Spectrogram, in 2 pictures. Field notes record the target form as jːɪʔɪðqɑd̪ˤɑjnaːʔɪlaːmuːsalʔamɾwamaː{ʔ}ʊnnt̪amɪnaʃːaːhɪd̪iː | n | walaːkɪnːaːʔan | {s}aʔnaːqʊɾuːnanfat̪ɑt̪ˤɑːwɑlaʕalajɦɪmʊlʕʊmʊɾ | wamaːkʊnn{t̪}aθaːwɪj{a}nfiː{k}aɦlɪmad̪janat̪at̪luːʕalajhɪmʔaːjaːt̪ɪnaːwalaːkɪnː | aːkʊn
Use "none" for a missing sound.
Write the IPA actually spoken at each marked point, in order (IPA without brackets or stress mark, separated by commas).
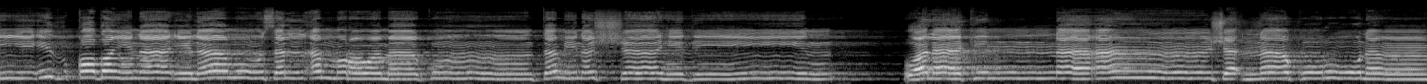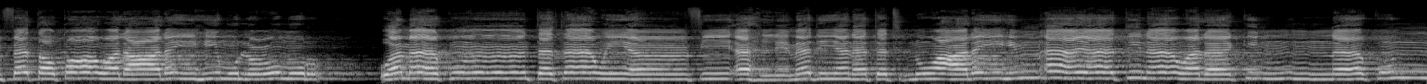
k, ʃ, t̪, a, ʔ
